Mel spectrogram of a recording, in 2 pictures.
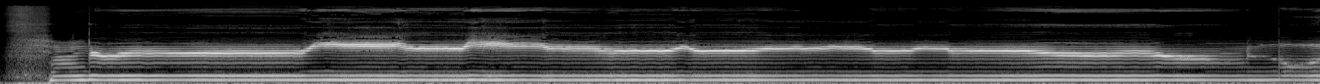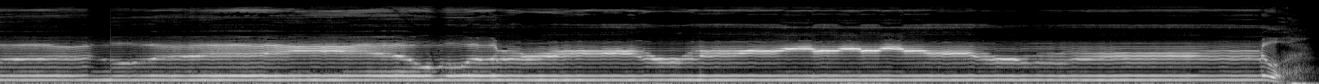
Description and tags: alfonso high 15
From a recording batch done in the MTG studios: Alfonso Perez visited tuva a time ago and learnt both the low and high "tuva' style singing. Here he demonstrates the high + overtone singing referred to as sygyt.
high, overtones, singing, sygyt, throat, tuva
